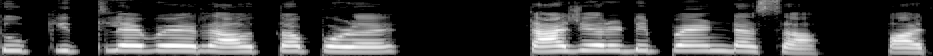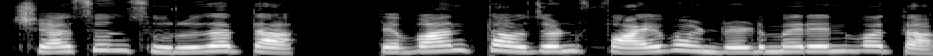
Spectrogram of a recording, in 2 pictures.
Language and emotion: Goan Konkani, neutral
